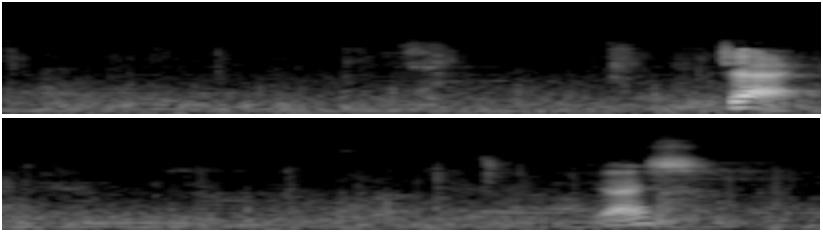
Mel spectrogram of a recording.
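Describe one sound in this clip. Footsteps sound on a hard floor in an echoing hall.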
